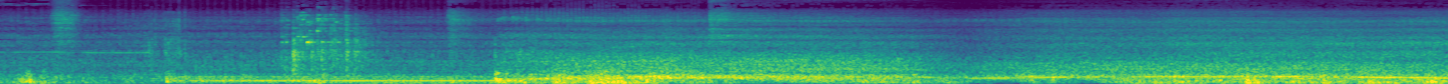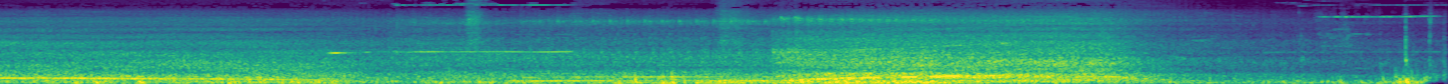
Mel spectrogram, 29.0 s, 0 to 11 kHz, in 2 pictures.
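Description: Freightliner M2 rear loader garbage truck's diesel engine idling steadily, then revving up and slowly easing back down, twice. Short air-brake hisses come in between.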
